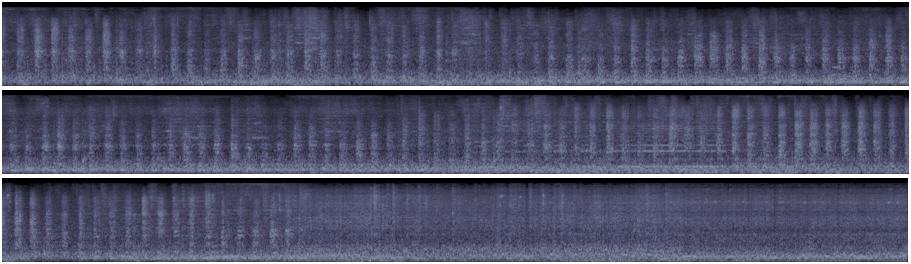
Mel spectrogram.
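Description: Steam-hauled passenger train running over the rails, heard from an open carriage window: a steady rumble with a fast, regular clatter of the wheels.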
